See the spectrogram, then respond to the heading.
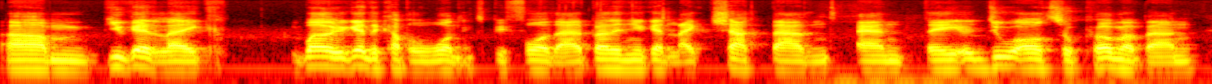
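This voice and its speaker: A man's voice: on the low side, brisk, a bit bright, poor audio. A man chatting casually as a co-host on a gaming podcast.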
